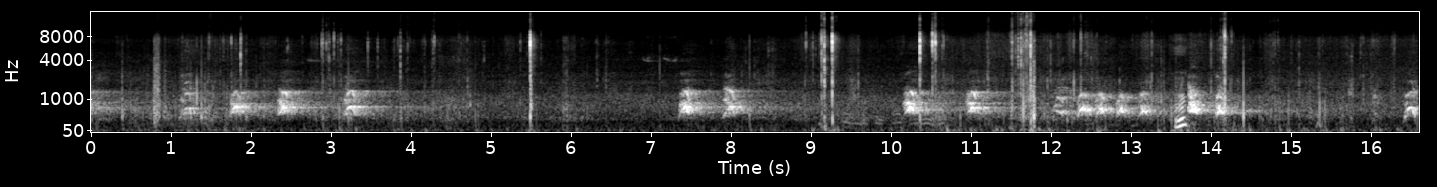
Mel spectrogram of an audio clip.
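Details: Catahoula Leopard Dogs Missie and Jäger holding a heifer at bay in Broby, the heifer standing in water: loud, harsh barks come in short clustered bursts several times across the clip, with scattered clicks and footsteps between them.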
